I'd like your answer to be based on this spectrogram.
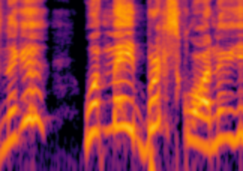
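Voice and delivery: usual speaking voice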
